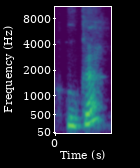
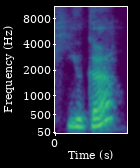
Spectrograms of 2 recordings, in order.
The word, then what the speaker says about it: hygge: So, the pronunciation is huga. Oh, huga, right?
